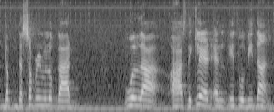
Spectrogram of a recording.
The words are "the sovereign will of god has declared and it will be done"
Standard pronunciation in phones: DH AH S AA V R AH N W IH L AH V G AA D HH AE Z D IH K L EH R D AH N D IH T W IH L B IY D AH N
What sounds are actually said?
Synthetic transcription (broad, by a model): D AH S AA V R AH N W IH L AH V G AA D HH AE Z D IH K L EH R D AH N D IH T W IH L B IY D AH N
